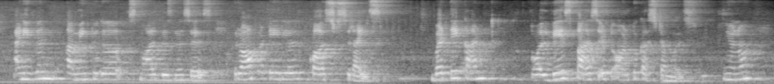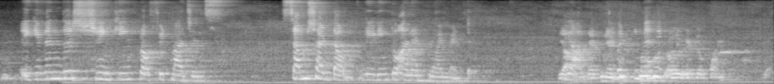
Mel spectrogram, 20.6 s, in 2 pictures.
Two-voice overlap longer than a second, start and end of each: 17.8-19.2

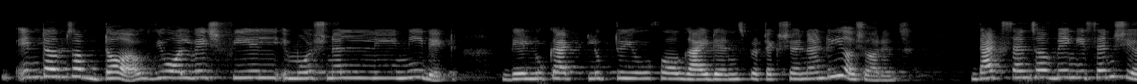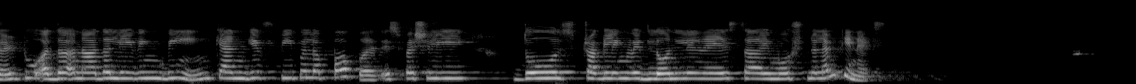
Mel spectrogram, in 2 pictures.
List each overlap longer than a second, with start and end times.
none

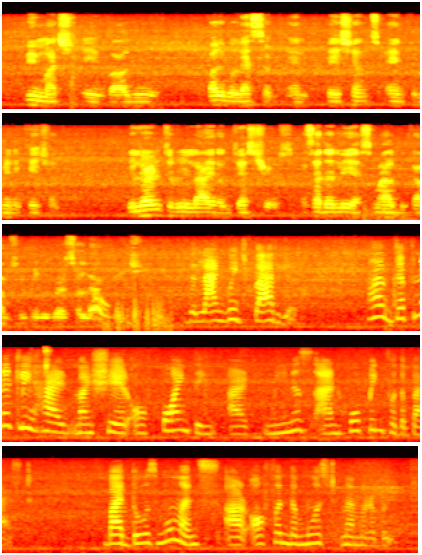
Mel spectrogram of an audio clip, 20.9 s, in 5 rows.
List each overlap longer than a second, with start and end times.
none

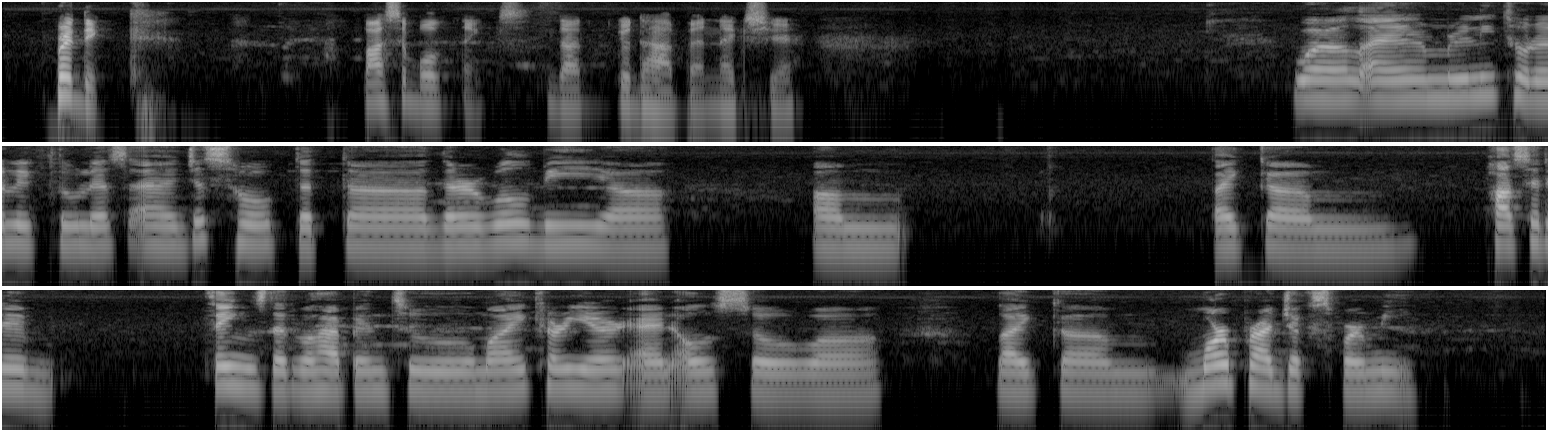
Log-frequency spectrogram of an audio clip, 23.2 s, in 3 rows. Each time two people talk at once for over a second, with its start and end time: none

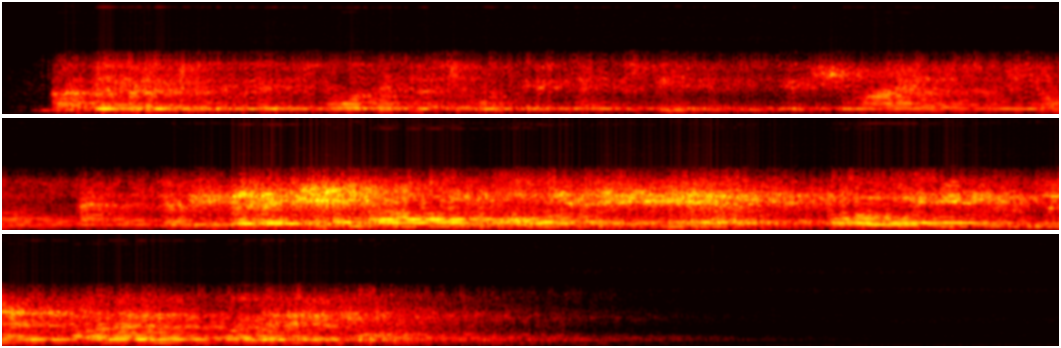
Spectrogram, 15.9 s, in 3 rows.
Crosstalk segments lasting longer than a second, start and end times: none

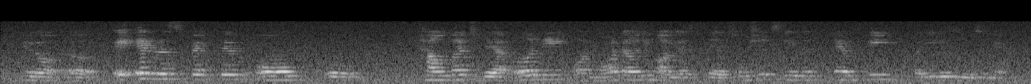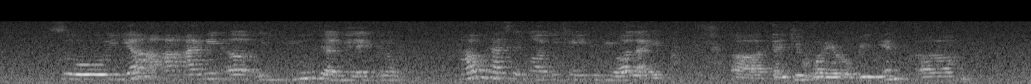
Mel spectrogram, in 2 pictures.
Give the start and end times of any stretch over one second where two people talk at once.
none

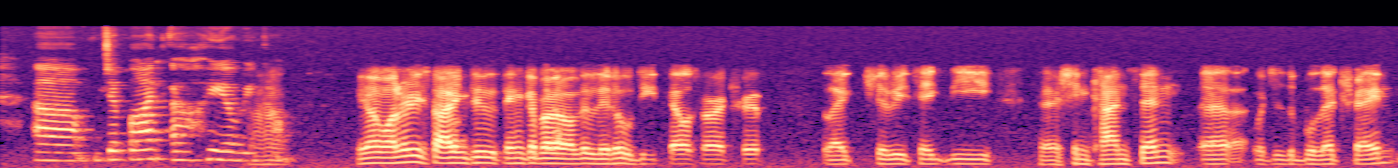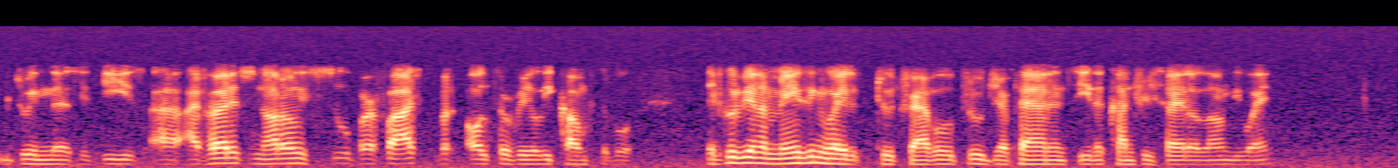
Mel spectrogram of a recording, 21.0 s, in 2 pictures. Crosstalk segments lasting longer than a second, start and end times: none

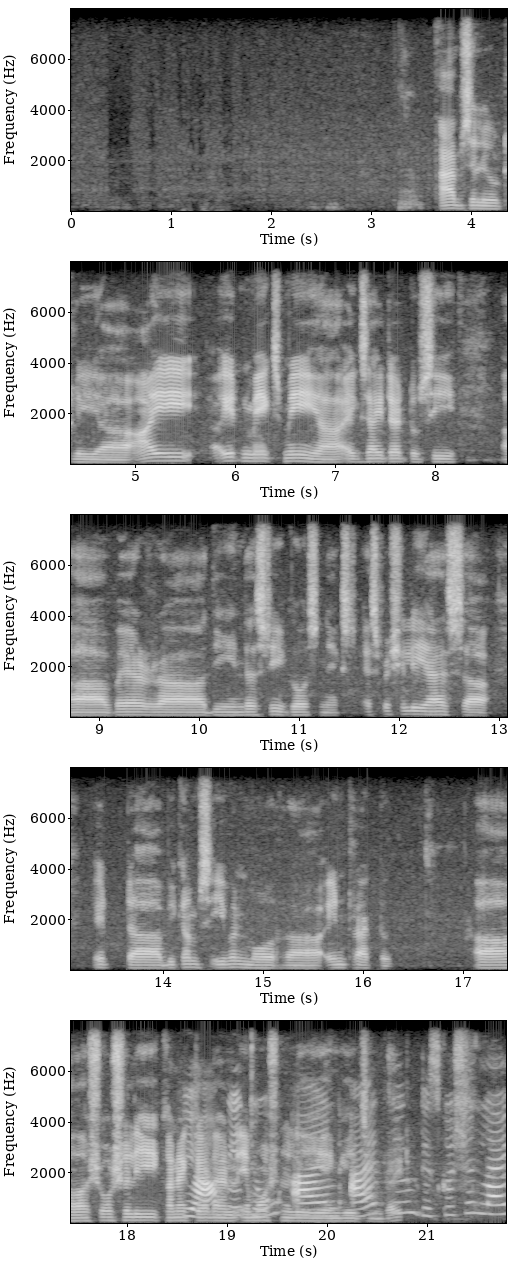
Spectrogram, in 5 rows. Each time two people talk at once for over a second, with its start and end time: 18.6-20.8

